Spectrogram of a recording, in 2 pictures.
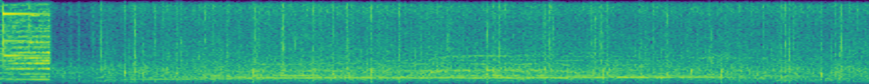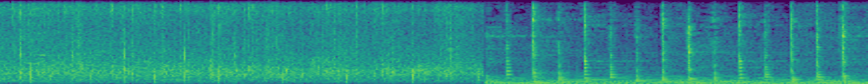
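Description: Recorded crowd applause with cheering, a dense patter of clapping, played as the answer is revealed. It stops near the end, where electronic background music with a steady beat comes back in.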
